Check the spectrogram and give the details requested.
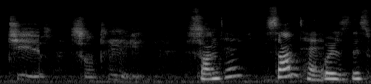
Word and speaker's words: santé: I've got an audio pronunciation here. Bonjour. You're looking at how to say cheers. Santé.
